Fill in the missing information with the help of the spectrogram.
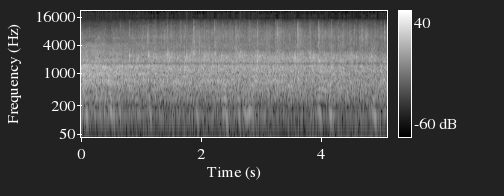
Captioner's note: audience applauds; audience laughs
